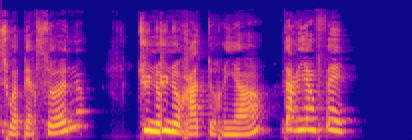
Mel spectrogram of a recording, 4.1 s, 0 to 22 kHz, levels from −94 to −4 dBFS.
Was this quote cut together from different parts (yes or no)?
yes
